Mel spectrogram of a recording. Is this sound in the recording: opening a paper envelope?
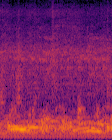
no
